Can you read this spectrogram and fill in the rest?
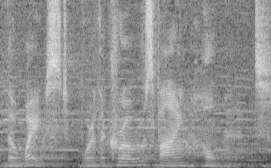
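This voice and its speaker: A man playing a brooding bard and former royal mage advisor in a fantasy game, speaking in measured, solemn, poetic phrases. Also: medium pitch, close to an everyday voice. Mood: grim, reflective. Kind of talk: fantasy game roleplay dialogue. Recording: echoey hall, music playing behind.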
